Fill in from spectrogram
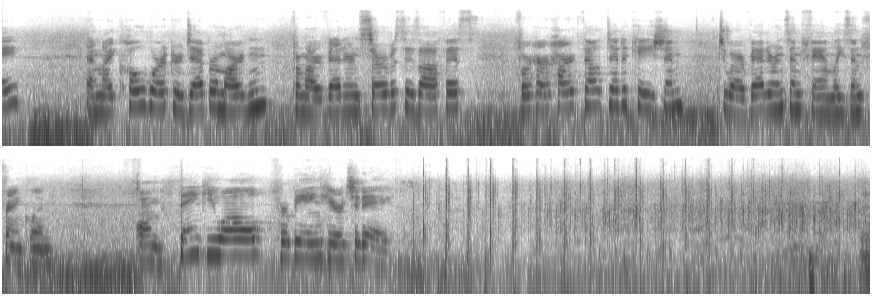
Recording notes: The Town of Franklin Memorial Day ceremony held on the Town Common at the end of the parade. The day was gloriously sunny, with a gentle breeze.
